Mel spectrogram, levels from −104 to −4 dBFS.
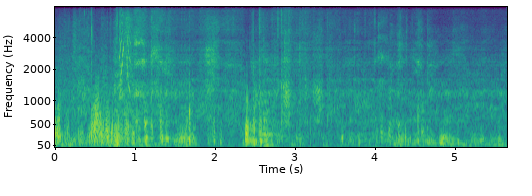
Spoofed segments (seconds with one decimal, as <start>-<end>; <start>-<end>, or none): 1.0-5.7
